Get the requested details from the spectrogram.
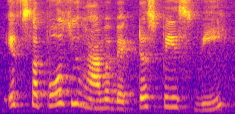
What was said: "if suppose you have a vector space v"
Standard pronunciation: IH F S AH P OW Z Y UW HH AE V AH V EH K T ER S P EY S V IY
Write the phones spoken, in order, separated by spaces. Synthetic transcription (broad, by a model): IH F S AH P OW Z Y UW HH AE V AH V EH K T ER S P EY S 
